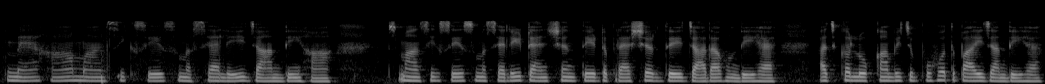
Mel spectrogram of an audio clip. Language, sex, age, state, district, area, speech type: Punjabi, female, 30-45, Punjab, Rupnagar, urban, spontaneous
